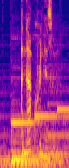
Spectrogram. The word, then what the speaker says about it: anachronism: I'm just dropping in to let you know this is the correct way to pronounce it. Anachronism.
